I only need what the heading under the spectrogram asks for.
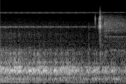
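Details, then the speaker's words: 1966 Hitachi 1.5 hp three-phase lathe motor on a VFD, quiet for 30–45 seconds then suddenly loud: steady loud hum with a harsh high howl riding on it; worn motor bearings suspected, later replaced with NTN 6306. "so what is weird is when i first fired this up for the first 30 to 45 seconds it was actually pretty quiet and then all of a sudden it got super loud so i don't know if i would happen to the bearings"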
